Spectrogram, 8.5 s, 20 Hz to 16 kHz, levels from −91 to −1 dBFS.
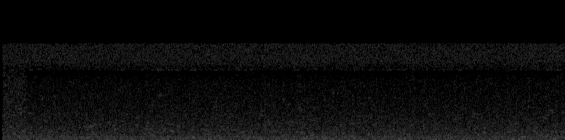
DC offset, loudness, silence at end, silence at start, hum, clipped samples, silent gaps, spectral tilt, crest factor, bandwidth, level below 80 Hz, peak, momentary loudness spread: under 0.1%; -65 LUFS; 0 s; 0 s; none; under 0.1%; none; -2.5 dB/octave; 16 dB; 11.5 kHz; -86 dBFS; -52 dBFS; 1 LU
